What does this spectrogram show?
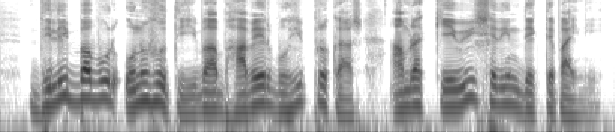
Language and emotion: Bengali, neutral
